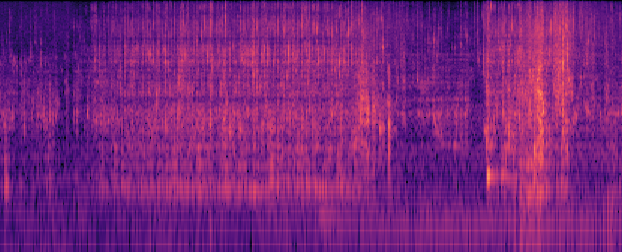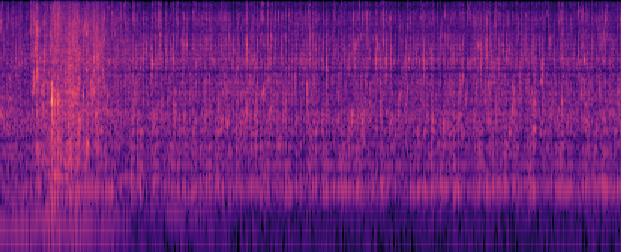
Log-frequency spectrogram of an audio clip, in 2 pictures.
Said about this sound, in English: Leaving the goats behind, we come to the spring water. We fill up our water bottles, take a big gulp, because we're going to need a lot of water for today's journey.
